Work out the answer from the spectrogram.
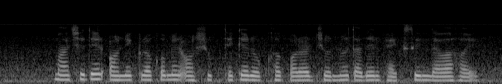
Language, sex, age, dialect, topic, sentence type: Bengali, female, 18-24, Northern/Varendri, agriculture, statement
